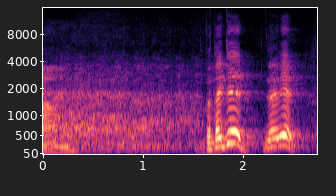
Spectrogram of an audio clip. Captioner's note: laughter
